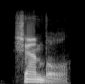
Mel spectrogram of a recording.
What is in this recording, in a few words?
"shamble", British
